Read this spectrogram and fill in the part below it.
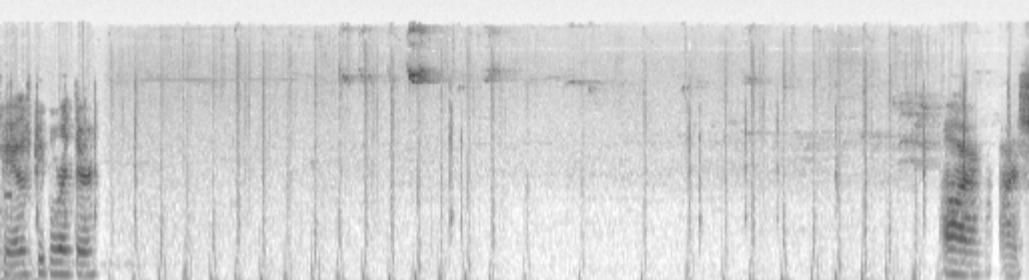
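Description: Quick footsteps run steadily over ground.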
